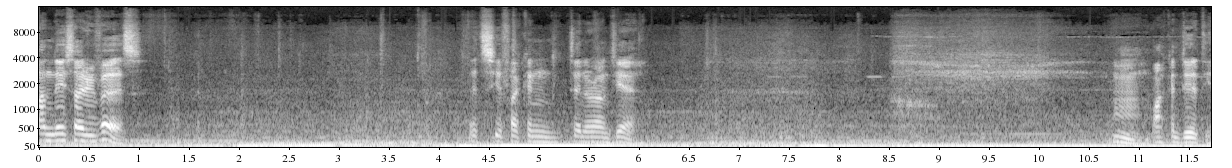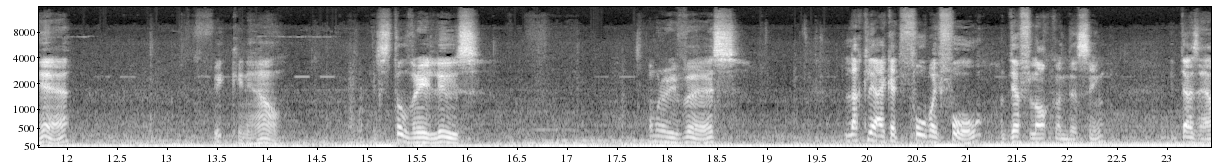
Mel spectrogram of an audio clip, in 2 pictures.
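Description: A truck's diesel engine rumbles steadily while driving.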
